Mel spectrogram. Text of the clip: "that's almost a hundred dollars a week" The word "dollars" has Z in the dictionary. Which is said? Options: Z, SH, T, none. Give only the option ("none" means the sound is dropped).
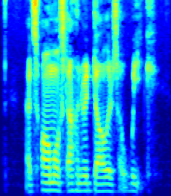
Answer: Z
